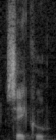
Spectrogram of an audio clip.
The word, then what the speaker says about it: Sekou: How do you pronounce it? Sekou.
